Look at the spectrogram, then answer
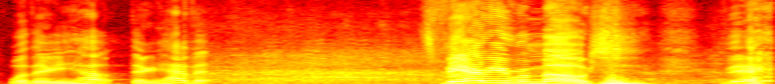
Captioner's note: audience laughing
